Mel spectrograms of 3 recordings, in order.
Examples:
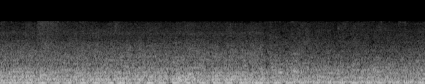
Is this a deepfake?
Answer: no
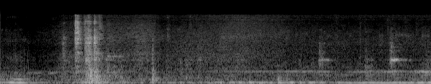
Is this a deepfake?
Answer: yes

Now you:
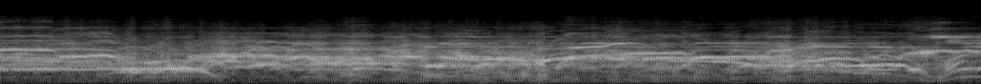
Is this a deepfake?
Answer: yes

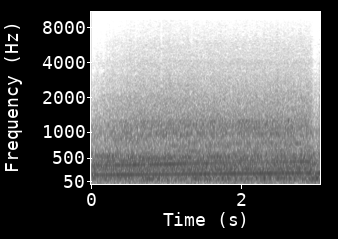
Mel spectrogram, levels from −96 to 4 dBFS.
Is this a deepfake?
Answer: no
